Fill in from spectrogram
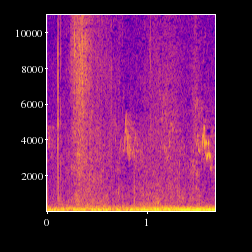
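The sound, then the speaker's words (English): Soft hooves tap and shuffle on a hard surface as goats move about, a few faint irregular clatters over a steady low rumble, with no one speaking. “The goats are going crazy today.”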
